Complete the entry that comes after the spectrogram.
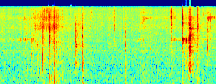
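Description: A small metal blade cuts and scrapes a dry, solid, rectangular tan soap bar held in the hand. It makes a series of short, dry, bright crackling and crunching scrapes, with quiet gaps between bursts and a cluster of sharper snaps near the end. Each sound stops almost at once, with no ring.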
